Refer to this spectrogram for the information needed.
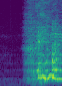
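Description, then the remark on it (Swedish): After a moment of silence, a single breathy yawn swells up during a breathing exercise, ending in a wavering voiced groan that rises and falls. “jag kan ju inte göra en sån andningsövning utan att börja gäspa Ja, så ja, men det är väl att din kropp alltså, slappnar av.”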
